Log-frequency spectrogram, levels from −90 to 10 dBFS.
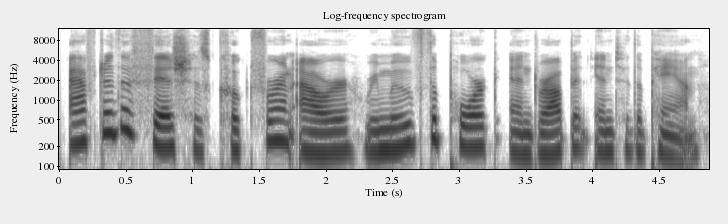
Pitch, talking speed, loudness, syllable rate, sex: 195 Hz, 210 wpm, -18 LUFS, 4.8 syllables/s, female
